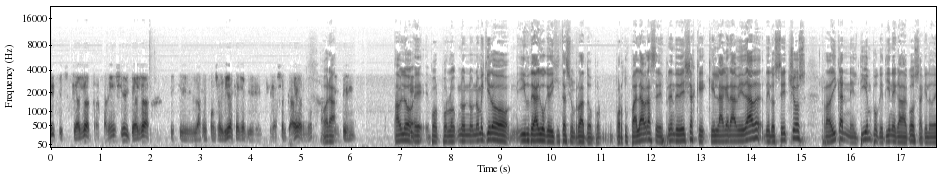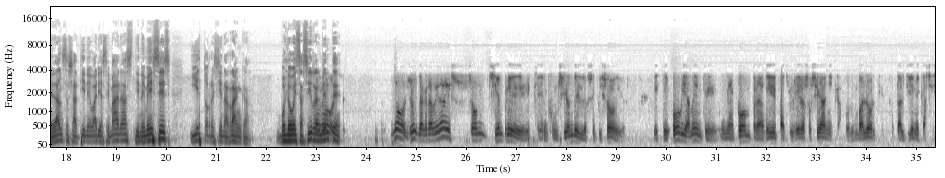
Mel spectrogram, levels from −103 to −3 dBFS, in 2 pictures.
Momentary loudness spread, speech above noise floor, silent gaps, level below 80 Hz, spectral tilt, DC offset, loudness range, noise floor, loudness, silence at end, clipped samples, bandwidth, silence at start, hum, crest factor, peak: 15 LU; 38 dB; none; -60 dBFS; -6 dB/octave; under 0.1%; 6 LU; -66 dBFS; -28 LUFS; 0 s; under 0.1%; 15 kHz; 0 s; none; 20 dB; -8 dBFS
